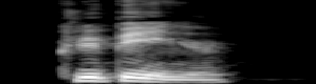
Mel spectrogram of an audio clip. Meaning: clupein
- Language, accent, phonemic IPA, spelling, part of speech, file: French, France, /kly.pe.in/, clupéine, noun, LL-Q150 (fra)-clupéine.wav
